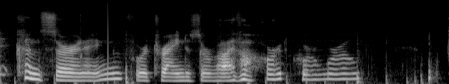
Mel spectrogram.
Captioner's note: laugh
